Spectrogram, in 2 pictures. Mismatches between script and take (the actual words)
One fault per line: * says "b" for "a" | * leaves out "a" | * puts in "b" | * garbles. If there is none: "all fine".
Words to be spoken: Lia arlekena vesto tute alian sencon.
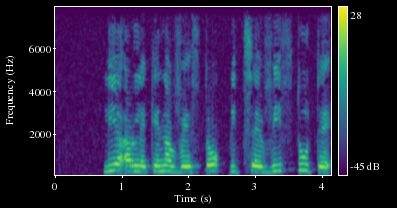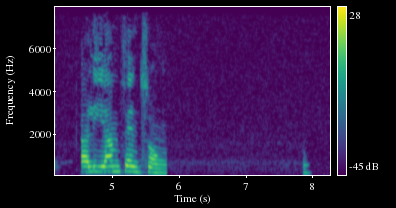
* puts in "ricevis"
